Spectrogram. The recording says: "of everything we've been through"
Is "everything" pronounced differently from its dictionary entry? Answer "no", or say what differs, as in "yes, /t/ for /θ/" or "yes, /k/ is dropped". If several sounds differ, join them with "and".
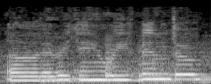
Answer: no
